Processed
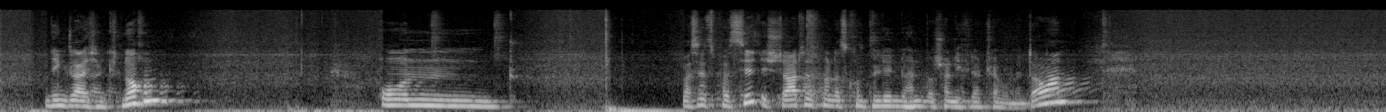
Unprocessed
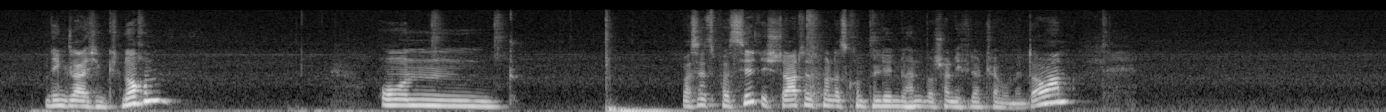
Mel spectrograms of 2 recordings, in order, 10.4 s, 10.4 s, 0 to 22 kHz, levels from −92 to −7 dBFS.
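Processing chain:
upward compression, threshold −28 dBFS
on a send: tape delay 122 ms, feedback 37%, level −15 dB, low-pass 2,400 Hz
on the sum: level −7 dB

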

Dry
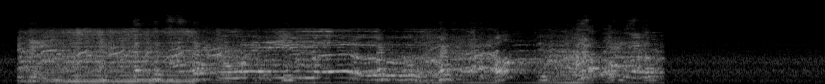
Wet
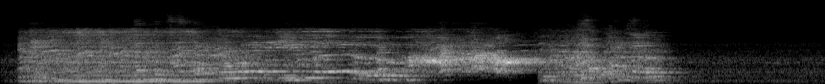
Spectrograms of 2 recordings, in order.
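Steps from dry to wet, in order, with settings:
0:04.08–0:05.38: high-pass with resonance 1,100 Hz, resonance Q 6.4
convolution reverb RT60 0.75 s, pre-delay 7 ms, DRR −8 dB
level −5.5 dB

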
